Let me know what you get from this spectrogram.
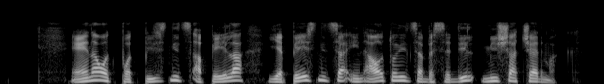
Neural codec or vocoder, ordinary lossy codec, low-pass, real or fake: none; none; 7.2 kHz; real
